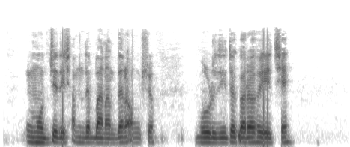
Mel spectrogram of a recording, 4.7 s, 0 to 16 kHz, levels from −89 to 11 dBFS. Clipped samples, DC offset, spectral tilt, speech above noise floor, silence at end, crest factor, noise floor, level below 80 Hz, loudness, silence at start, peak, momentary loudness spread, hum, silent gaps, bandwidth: under 0.1%; under 0.1%; -7 dB/octave; 51 dB; 0.8 s; 18 dB; -69 dBFS; -52 dBFS; -18 LUFS; 0.35 s; -2 dBFS; 15 LU; none; none; 7.8 kHz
